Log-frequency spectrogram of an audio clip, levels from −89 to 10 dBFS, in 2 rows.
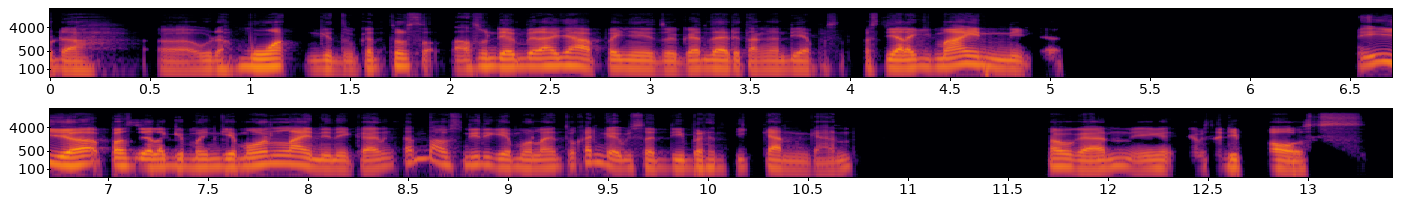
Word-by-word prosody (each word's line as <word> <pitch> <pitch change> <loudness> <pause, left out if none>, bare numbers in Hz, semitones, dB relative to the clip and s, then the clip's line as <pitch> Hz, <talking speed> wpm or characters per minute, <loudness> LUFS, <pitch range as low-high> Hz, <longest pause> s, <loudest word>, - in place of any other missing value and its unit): udah, 100 -3 -2 0.4
eee, 95 -1 -6
udah 110 0 -4
muak 135 +1 +5 0.2
gitu 105 -3 -5
kan 115 - -3
terus 140 -1 -1 0.2
langsung 135 - -3
diambil 135 +1 +3
aja 145 0 +4
HP-nya 120 -1 -1
itu 105 - -3
kan 110 +1 0
dari 115 -2 +2
tangan 105 +1 -4
dia 110 - -2
pas - - -21
pas - - -10
dia 120 - +6
lagi 125 +2 -1
main 155 +4 +6
nih 110 - -3
kan. - - -15 1.5
Iya, 165 -3 +6 0.2
pas 145 0 +4
dia 130 - +4
lagi 130 0 -3
main 130 0 -3
game 130 +1 0
online 165 -4 +4
ini 115 - -2
kan, 115 - +1
kan - - -5
tau 175 - -2
sendiri 155 0 -4
game 125 -1 -2
online 120 +1 -2
tuh 140 - -9
kan 185 - -1
gak 115 - -1
bisa - - -4
diberhentikan 120 -1 -3
kan, 90 +4 -9 1.0
tau 135 0 +2
kan? 110 +2 +2
Iya, 115 +3 -3
gak - - -17
bisa - - -11
di-pause. - - -2
125 Hz, 220 wpm, -24 LUFS, 115-140 Hz, 1.5 s, dia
